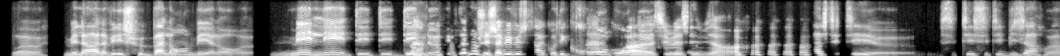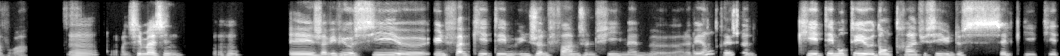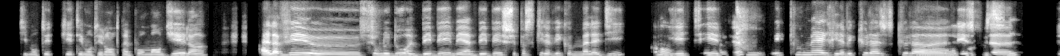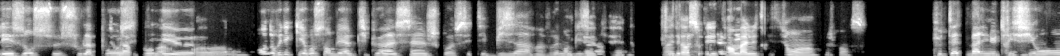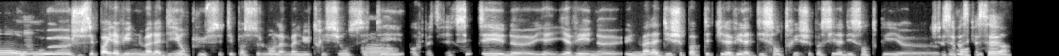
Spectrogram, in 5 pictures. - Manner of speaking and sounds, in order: stressed: "mêlés"; laugh; stressed: "gros"; laugh; other background noise; tapping; other noise; stressed: "bizarre"
- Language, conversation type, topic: French, unstructured, Qu’est-ce qui rend un voyage vraiment inoubliable ?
